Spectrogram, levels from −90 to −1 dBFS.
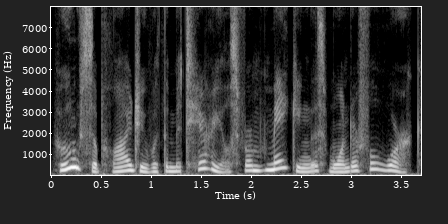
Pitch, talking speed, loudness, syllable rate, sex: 230 Hz, 180 wpm, -17 LUFS, 4.6 syllables/s, female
